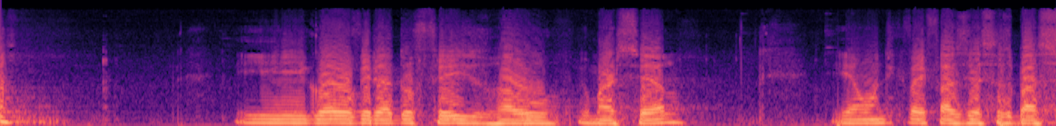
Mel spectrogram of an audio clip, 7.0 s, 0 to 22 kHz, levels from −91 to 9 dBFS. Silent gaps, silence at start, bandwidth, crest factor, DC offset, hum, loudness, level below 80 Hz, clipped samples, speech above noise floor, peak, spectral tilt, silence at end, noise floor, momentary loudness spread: none; 0 s; 14.5 kHz; 12 dB; under 0.1%; none; -13 LUFS; -34 dBFS; under 0.1%; 30 dB; -2 dBFS; -7.5 dB/octave; 0 s; -42 dBFS; 12 LU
